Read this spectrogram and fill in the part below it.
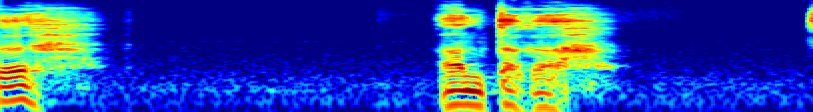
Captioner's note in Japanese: ため息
